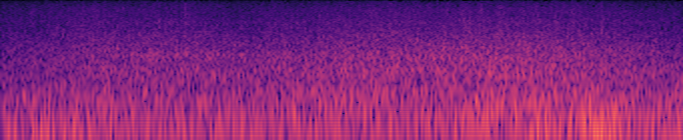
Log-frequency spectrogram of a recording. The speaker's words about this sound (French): Là, on est à bord du Columbus, un bateau de l'ONG Sea Shepherd, et on va se rendre au large de Hyères, dans le Var, vers le fort de Brégançon, la résidence présidentielle, pour une opération baptisée le Trafalgar des hydrocarbures.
